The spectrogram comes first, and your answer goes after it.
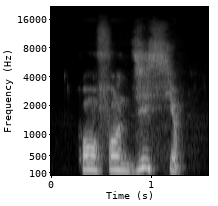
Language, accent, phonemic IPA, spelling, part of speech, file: French, Canada, /kɔ̃.fɔ̃.di.sjɔ̃/, confondissions, verb, LL-Q150 (fra)-confondissions.wav
- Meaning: first-person plural imperfect subjunctive of confondre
